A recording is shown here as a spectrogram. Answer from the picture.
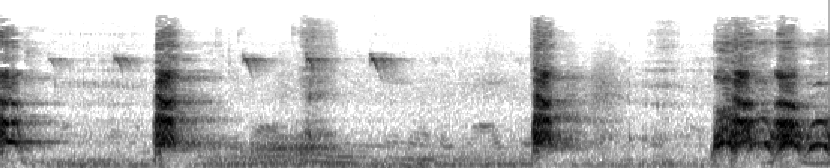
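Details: Dog letting out single loud barks spaced over a second apart, ending in a rapid run of several barks, with faint high descending chirps between them.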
